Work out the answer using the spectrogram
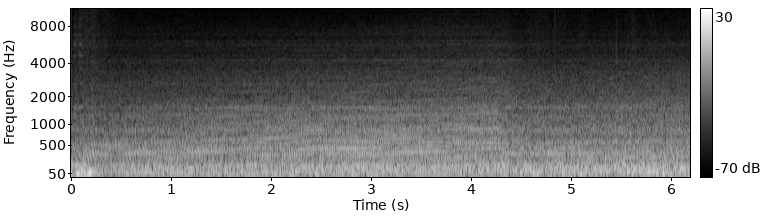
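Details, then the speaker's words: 2001 Lexus LS430 with about 628,000 miles, test drive; engine pulls hard at full throttle then automatic drops a gear abruptly — harsh downshift, owner plans a transmission service. "other than that downshift being really unhappy works you'll service the transmission and see what happens"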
